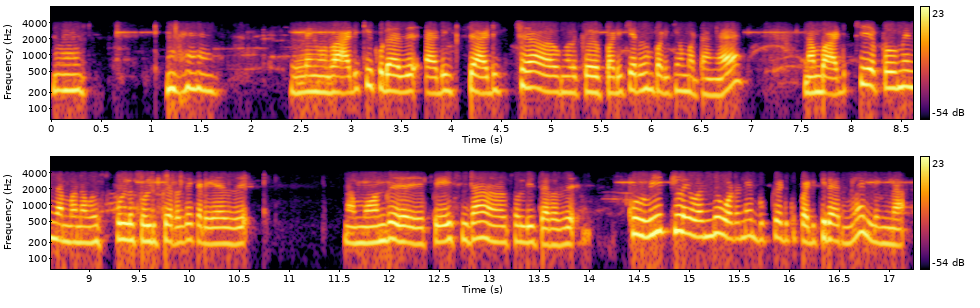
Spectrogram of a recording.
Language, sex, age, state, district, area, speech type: Tamil, female, 30-45, Tamil Nadu, Namakkal, rural, conversation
